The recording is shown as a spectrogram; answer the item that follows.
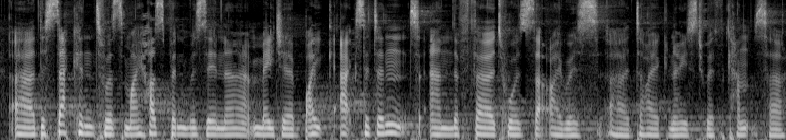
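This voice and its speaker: Very deep, low pitch from a woman, fairly slow and monotone, flat in intonation, with noticeable background noise. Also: hardly any pauses. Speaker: charity consultant giving testimony. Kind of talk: testimony.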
